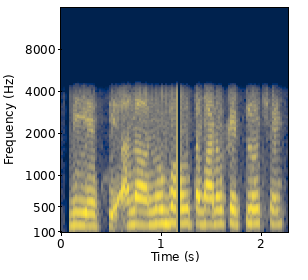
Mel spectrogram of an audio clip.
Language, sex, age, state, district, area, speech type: Gujarati, female, 30-45, Gujarat, Ahmedabad, urban, conversation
